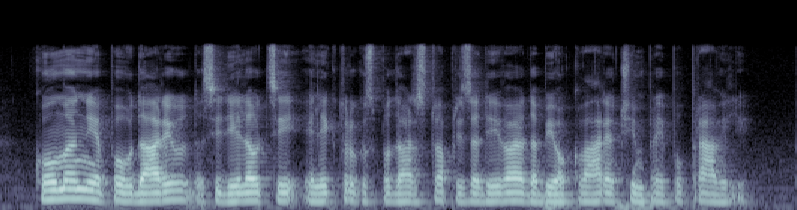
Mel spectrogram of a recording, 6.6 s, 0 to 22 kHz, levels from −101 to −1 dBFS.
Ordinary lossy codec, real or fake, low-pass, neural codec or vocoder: none; real; 9.9 kHz; none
